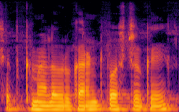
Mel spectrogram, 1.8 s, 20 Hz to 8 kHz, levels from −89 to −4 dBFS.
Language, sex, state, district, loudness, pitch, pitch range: Tamil, male, Tamil Nadu, Nilgiris, -18 LUFS, 100 Hz, 95-100 Hz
